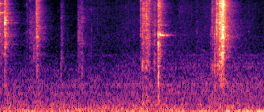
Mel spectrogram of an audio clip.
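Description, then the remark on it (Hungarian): A rifle being unloaded right after firing, during a film shoot in a trench: a quick series of sharp metallic clicks and clacks from the action, with the loudest snap near the end and no voices. “Aki lőtt, az egyből ürít is.”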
